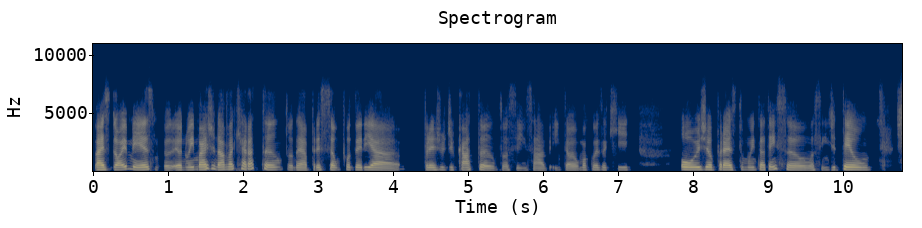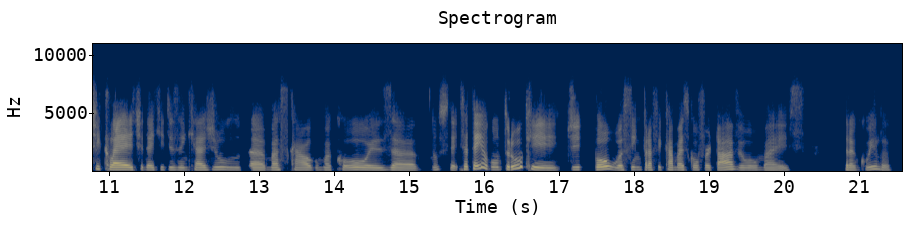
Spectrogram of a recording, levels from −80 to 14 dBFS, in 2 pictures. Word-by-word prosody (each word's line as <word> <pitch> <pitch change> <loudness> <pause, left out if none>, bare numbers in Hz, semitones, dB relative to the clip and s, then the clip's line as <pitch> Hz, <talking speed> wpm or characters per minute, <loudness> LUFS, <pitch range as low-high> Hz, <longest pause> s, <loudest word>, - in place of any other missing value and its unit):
mas 185 0 +7
dói 185 +2 +4
mesmo, 190 -3 +1
eu 160 - -2
eu 170 0 +1
não 180 - -4
imaginava 195 +1 +4
que 240 0 -3
era 220 +2 +4
tanto, 185 -2 -2
né, 160 -1 +1
a 155 - -2
pressão 175 0 -2
poderia 175 -4 0 0.3
prejudicar 175 0 -2
tanto, 155 -6 -3
assim, 150 -1 -13
sabe, 145 -2 -8
então 155 -1 -6
é - - -2
uma 170 +2 -7
coisa 170 -1 -7
que 170 0 -11 0.7
hoje 185 0 +5
eu 190 - +4
presto 180 0 +2
muita 180 +1 -2
atenção, 165 -7 -1
assim, 160 0 -11
de 175 +2 -7
ter 190 -2 +5
um 175 -1 -2 0.4
chiclete, 180 -5 +5
né, 170 0 0
que 185 +1 -12
dizem 170 -1 -5
que 170 +1 -8
ajuda, 165 -2 -1
mascar 165 0 -4
alguma 160 +1 -3
coisa, 165 -3 -1 0.2
não 175 - -9
sei, - - -5
você 210 - +1
tem 240 - +5
algum 190 - -1
truque 190 - +2
de 180 0 -4 0.2
boa, 190 -3 +5
assim, 180 +2 -5
pra 180 -2 0
ficar 175 0 -2
mais 165 0 -1
confortável 170 +1 0
ou 160 0 -6
mais 150 -1 -8 0.5
tranquilo? 175 +3 -3
175 Hz, 160 wpm, -25 LUFS, 165-185 Hz, 0.7 s, mas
